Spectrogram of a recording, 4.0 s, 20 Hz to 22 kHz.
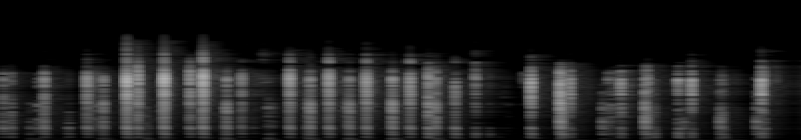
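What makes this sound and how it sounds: Long nails tap and scratch rapidly on the hollow plastic base of a 1980s window candolier light. The result is a dense run of crisp, bright clicks and scrapes with almost no ring, pausing briefly near the middle before continuing.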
